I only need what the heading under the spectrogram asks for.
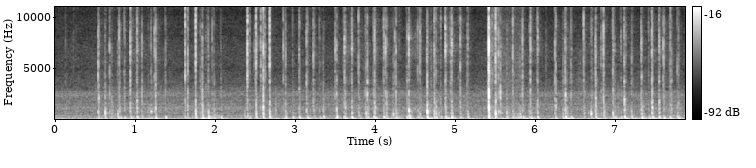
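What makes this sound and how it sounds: Fingertips type continuously on the plastic keys of a dark laptop keyboard, producing a steady stream of quick, dry, crisp clicks with bright tops over a faint low hum. The clicks come in uneven bursts, with one noticeably sharper keystroke partway through.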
